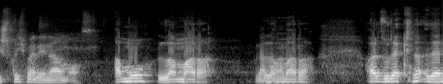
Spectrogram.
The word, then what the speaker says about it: Amo La Mara: Was bedeutet Amol Amada, Amol Amada und wie spricht man den Namen aus? Amol Amada.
